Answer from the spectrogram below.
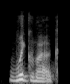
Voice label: "wigwag", Indian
